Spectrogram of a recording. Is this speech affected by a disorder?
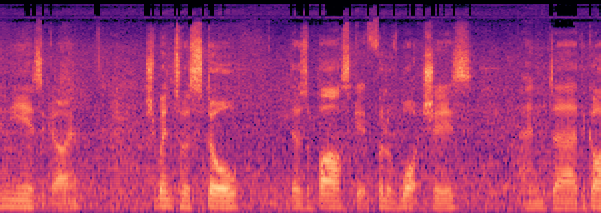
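No.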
